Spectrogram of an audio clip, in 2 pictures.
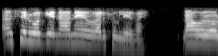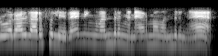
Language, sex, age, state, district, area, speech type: Tamil, female, 30-45, Tamil Nadu, Namakkal, rural, conversation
